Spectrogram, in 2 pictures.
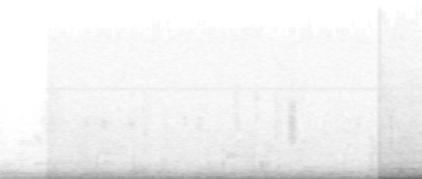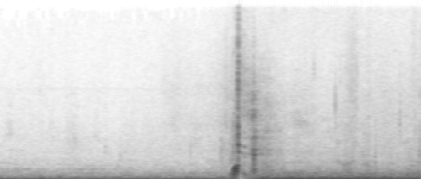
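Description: Golf driver striking the ball off the tee: one sharp crack about two-thirds of the way in, over steady outdoor background noise that gets louder about halfway through.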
